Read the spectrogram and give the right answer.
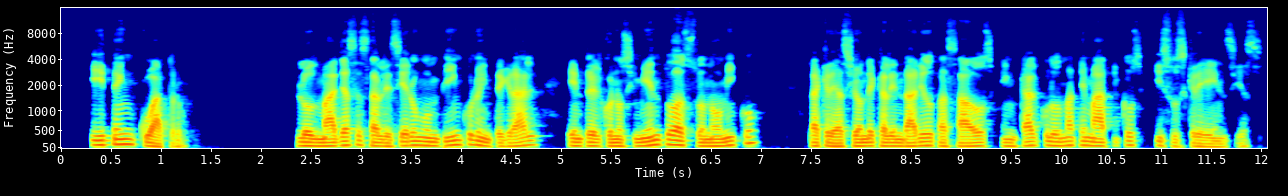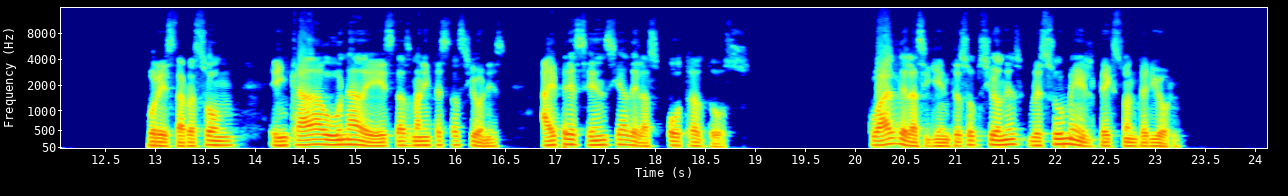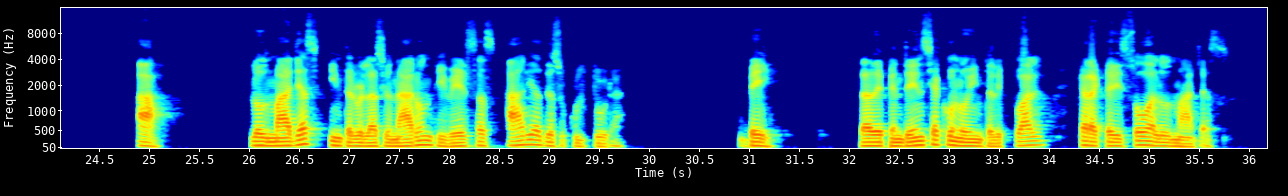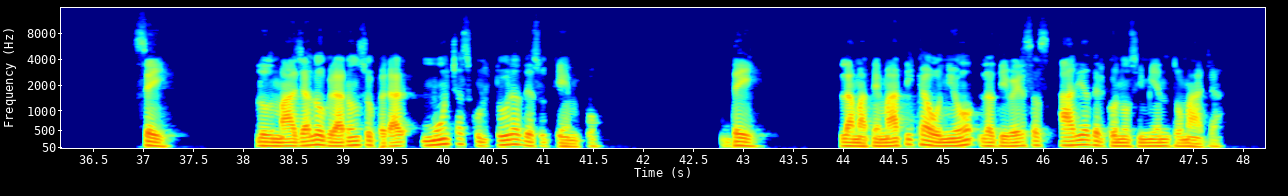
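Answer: A: Los mayas interrelacionaron diversas áreas de su cultura.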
